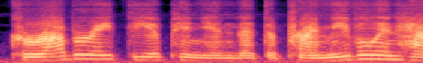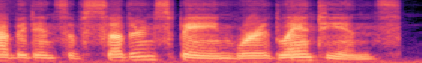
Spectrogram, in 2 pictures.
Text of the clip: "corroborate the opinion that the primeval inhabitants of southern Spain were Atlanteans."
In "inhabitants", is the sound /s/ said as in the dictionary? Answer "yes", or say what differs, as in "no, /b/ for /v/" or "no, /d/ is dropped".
yes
